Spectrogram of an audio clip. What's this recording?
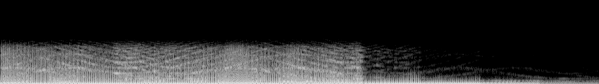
THE REAL VIRUS 12 - FUZZBAZZPHLANGE -G#0
This is a fuzzy bass sound with some flanging. All done on my Virus TI. Sequencing done within Cubase 5, audio editing within Wavelab 6.
bass, flange, lead, multisample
